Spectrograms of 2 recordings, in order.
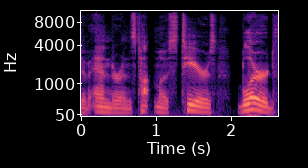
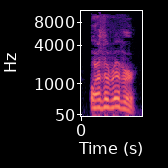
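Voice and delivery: loud, higher call; 11 semitones higher, 6 dB louder than usual. Acted. Loruna adding to Gorm's order, calling out. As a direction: call it out over the wind.

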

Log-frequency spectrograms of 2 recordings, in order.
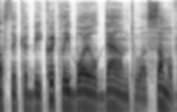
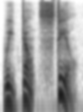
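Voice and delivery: snarled; 4 semitones higher, slower than usual. A narrator's reading. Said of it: "came out in a snarl".

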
